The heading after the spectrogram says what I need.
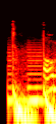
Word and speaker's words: Om: Om is composed of 3 syllables. Ah, oo, and And begin.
